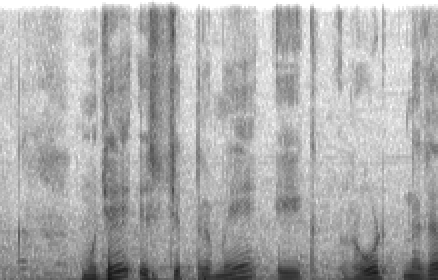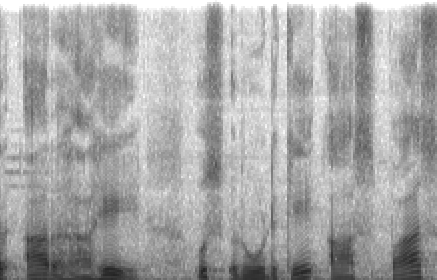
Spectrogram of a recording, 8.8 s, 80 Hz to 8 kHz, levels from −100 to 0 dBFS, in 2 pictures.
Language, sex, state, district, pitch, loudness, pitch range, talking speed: Hindi, male, Madhya Pradesh, Dhar, 110 Hz, -21 LUFS, 100-130 Hz, 95 wpm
